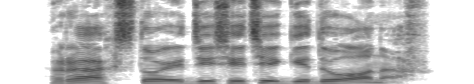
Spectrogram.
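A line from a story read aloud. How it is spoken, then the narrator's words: Shouting. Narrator (Russian): крикнул он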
